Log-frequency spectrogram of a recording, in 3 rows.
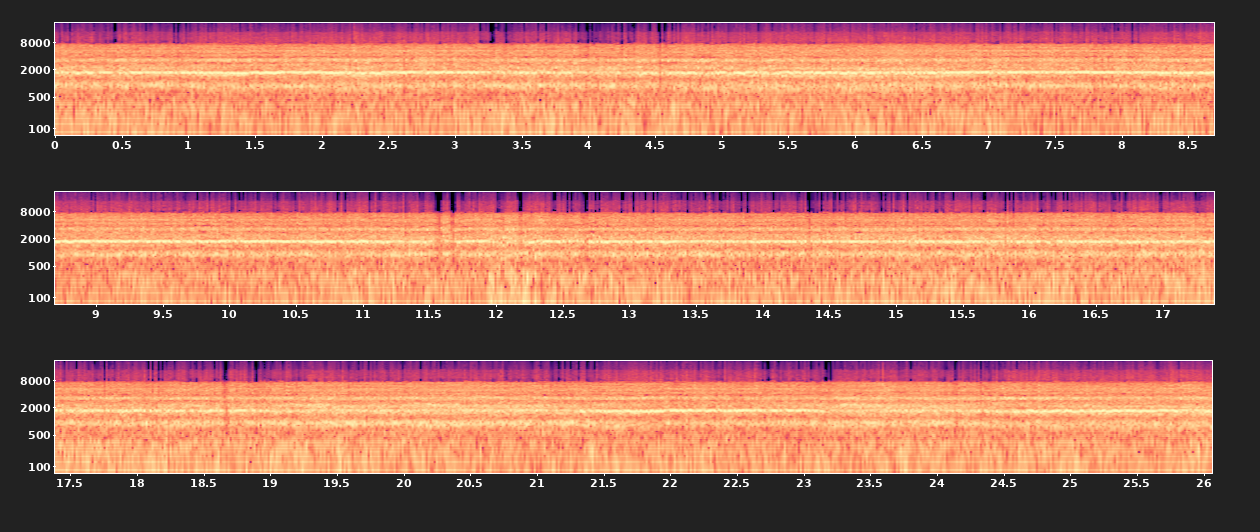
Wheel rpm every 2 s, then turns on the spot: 230, 230, 220, 220, 230, 230, 230, 230, 230, 230, 230, 230, 220.
none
